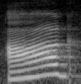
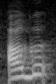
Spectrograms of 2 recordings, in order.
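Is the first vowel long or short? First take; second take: long; short. First: The first vowel is long, mouth fully open. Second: The first vowel is short, mouth not fully open. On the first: The speaker calls it right. "पूरा मुंह खोल के बोलेंगे आ" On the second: The speaker calls it wrong. "अगर आ नहीं बोलेंगे पूरा मुंह खोल के तो आप अम, अग इस तरह से बोलना पड़ेगा"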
